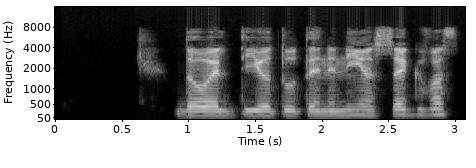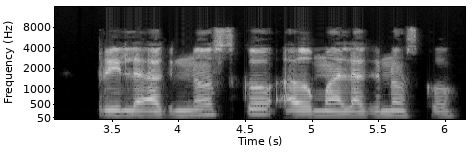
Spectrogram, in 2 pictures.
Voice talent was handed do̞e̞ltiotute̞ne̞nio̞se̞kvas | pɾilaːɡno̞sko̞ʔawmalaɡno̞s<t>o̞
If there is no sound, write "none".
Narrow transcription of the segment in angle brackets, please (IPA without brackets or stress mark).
k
